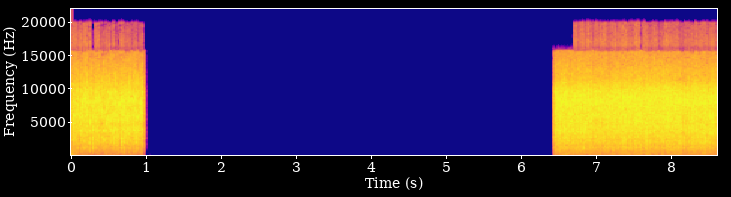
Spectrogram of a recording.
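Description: Bell peppers and onion fry in hot oil over a high flame, a loud bright sizzling hiss that drops to dead silence for several seconds, then returns just as strong.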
